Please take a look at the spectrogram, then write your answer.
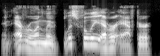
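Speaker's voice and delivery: ordinary delivery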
